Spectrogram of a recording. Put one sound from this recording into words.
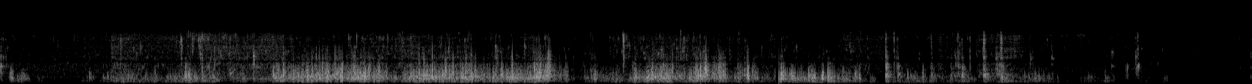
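Water splashes and laps against a canoe as a paddle strokes.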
